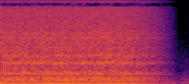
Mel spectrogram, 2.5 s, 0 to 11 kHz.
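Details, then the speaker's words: 2006 Ford Ka just restarted after cleaning and re-gapping spark plugs and checking leads: small four-cylinder running steady and even at idle for a couple of seconds, no misses. Normal idle. "There we have it. Lives to fight another day."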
